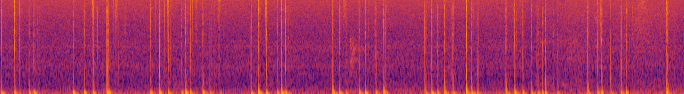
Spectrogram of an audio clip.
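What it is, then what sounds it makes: Plastic toy figurine. A brown textured plastic toy mammoth figurine is held close to the mic and tapped and scratched with fingernails. Quick, dry, bassy taps come in irregular clusters with brief pauses, each one dying out almost instantly, over a faint low rumble.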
